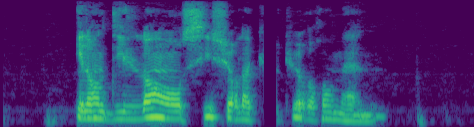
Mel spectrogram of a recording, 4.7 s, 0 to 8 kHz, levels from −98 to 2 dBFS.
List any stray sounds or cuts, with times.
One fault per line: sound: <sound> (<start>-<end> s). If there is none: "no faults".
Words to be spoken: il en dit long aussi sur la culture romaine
sound: dropout (2.6-2.8 s)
